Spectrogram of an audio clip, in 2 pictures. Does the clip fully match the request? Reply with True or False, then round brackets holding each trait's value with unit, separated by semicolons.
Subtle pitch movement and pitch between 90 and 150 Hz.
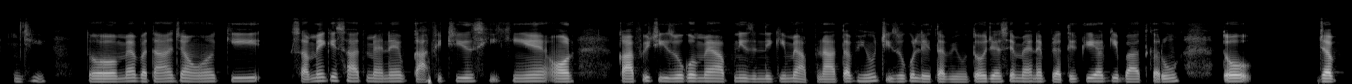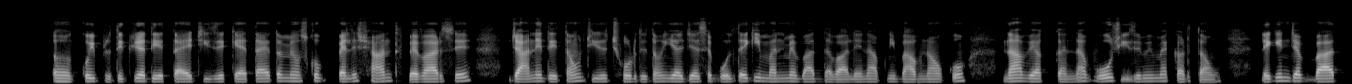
True (2.0 semitones; 140 Hz)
